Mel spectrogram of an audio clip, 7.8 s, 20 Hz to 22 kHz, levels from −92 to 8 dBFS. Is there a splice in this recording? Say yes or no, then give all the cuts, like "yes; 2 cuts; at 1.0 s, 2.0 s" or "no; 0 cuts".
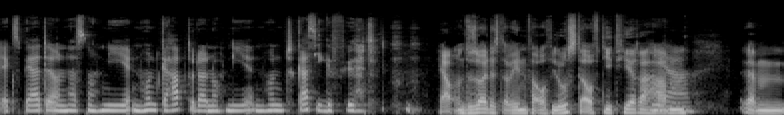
yes; 1 cut; at 5.5 s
